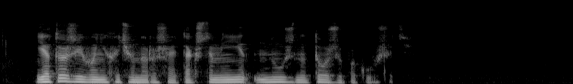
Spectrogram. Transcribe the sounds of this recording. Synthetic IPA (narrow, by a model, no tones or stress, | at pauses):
jat̪o̞ʐɨjɪvo̞nʲɪxɐt͡ɕunəɾʊʂat̚ʲt̪akʂt̪o̞mnʲenuʐnət̪o̞ʐɨpɐkuʂɨ̥tʲ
